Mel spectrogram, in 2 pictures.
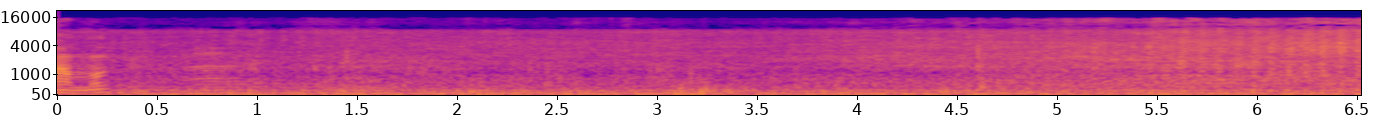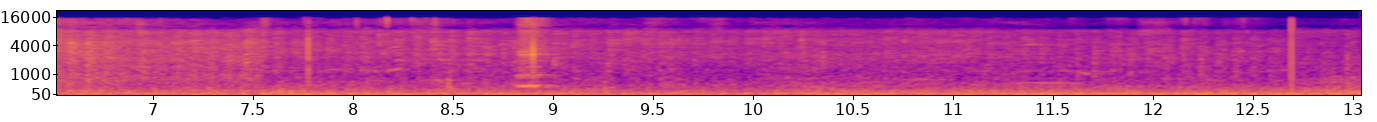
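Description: Steady low rumble of a car's engine and tyres heard from inside the cabin while driving slowly on a dirt road, with a swell of noise about halfway through and a single short knock near the end.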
